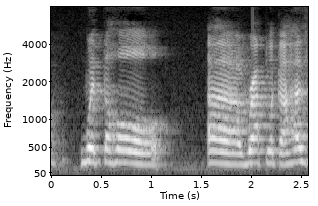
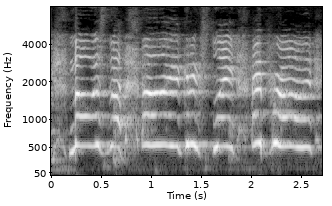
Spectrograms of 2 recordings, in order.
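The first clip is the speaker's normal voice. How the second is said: very high, hammed-up tearful pleading; mock crying. Imitating a crying woman pleading to explain, high mock sobbing. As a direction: wail a pretend plea through laughter. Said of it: "she's, like, crying".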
